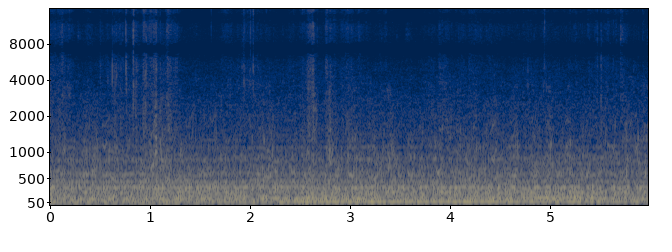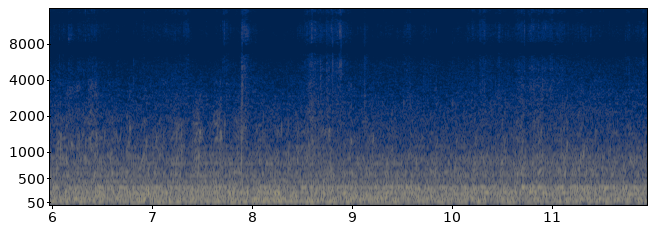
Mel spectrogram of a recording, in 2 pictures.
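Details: A constant low-pitched rumble, much like a boat motor, fills the recording, with gusts of wind noise over it. No animal calls stand out.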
